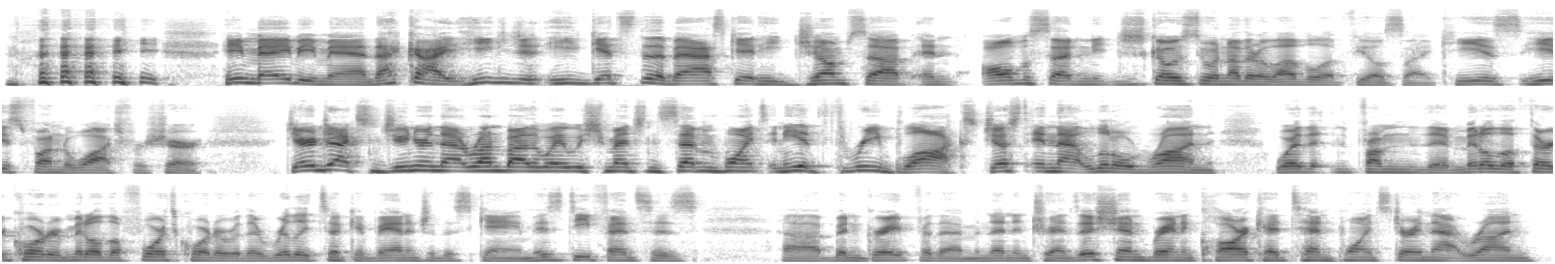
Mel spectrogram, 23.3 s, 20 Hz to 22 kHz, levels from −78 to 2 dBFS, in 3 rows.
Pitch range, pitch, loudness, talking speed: 120-160 Hz, 135 Hz, -26 LUFS, 270 wpm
